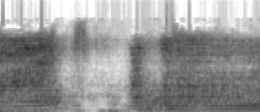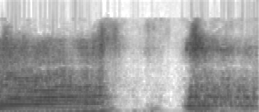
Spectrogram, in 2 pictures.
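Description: A car being driven, its engine giving a steady, loud droning hum with rich tones that swells and dips a few times, with no talk over it.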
